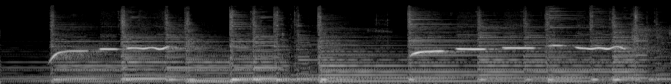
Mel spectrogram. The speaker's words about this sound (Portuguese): É, depois a gente vai falar desse assobio aí, que é uma outra coisa que eu tenho curiosidade.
